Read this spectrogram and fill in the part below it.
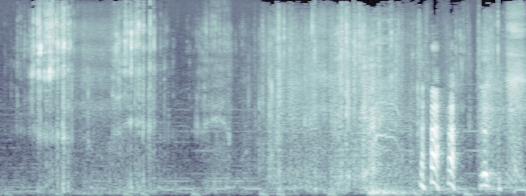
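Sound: crunching kettle chips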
